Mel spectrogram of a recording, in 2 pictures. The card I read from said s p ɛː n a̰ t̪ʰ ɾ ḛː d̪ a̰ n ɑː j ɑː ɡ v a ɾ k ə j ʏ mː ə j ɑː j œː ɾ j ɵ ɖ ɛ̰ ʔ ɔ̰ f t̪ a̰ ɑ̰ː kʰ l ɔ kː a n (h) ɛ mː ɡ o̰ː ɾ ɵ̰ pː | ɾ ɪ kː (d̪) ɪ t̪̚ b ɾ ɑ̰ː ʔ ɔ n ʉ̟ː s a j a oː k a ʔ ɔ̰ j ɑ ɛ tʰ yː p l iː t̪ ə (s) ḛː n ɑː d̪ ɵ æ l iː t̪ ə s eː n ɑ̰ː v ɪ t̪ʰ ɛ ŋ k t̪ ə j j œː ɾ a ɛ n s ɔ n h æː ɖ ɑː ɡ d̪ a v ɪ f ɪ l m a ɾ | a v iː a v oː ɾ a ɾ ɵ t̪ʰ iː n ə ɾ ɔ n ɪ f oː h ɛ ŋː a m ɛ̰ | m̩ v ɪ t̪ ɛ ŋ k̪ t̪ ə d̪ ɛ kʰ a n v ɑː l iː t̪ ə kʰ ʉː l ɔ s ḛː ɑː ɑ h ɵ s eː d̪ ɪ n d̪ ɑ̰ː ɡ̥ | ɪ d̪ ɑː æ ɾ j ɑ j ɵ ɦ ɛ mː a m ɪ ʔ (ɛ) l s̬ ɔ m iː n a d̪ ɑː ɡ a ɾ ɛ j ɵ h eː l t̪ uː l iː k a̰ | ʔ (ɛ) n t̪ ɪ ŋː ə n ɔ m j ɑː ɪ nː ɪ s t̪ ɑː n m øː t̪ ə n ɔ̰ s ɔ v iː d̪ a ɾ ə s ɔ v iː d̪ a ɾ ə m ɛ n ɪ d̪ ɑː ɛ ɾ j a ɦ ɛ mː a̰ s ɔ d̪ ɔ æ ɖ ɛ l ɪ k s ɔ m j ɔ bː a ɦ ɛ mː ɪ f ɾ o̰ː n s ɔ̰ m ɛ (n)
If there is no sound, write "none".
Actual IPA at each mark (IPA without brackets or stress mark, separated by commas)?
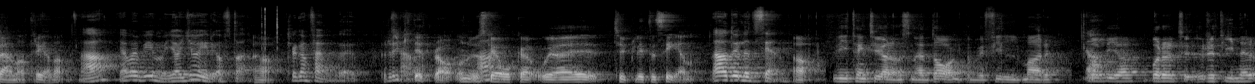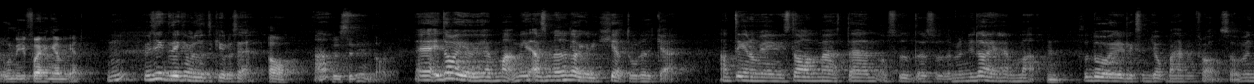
f, t̪, s, a, a, n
